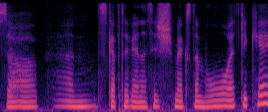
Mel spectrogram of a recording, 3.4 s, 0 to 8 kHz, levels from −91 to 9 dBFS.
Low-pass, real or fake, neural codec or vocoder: 7.2 kHz; fake; codec, 16 kHz, about 1 kbps, DyCAST, with the encoder's durations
